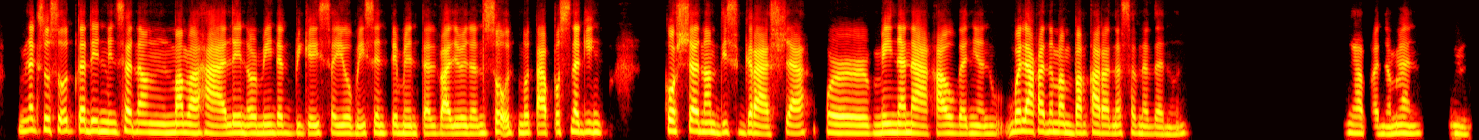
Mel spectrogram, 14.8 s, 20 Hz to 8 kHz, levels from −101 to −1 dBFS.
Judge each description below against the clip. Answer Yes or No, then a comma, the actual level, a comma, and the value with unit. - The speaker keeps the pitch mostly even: Yes, narrow, 2.2 semitones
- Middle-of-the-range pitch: Yes, medium, 180 Hz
